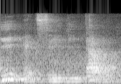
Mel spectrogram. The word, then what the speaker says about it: excel: So how about EXCEL? It's a verb, it's excel.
